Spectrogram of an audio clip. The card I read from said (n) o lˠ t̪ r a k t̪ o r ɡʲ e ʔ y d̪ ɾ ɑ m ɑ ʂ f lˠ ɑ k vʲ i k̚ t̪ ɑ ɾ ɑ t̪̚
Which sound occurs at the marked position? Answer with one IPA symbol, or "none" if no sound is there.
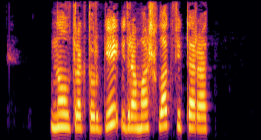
n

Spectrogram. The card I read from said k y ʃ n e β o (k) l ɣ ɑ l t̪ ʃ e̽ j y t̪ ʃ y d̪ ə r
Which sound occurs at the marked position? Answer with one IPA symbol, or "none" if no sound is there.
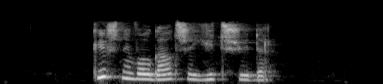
none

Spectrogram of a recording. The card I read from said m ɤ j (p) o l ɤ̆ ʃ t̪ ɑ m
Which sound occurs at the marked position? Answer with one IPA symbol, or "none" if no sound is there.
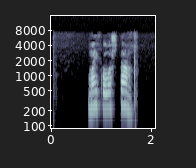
k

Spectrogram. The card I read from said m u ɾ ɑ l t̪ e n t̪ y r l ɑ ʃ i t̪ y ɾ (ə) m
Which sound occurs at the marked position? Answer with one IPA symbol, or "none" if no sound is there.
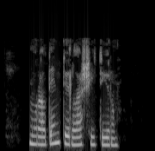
ə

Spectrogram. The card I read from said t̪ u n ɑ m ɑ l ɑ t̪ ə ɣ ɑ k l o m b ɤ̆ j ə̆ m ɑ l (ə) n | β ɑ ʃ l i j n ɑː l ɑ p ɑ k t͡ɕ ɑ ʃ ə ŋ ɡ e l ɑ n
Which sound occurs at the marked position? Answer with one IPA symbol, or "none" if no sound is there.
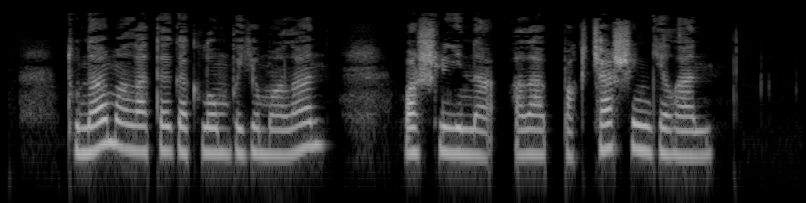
ɑ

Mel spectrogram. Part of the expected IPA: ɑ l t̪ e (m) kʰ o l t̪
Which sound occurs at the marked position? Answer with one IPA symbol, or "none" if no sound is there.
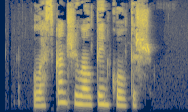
n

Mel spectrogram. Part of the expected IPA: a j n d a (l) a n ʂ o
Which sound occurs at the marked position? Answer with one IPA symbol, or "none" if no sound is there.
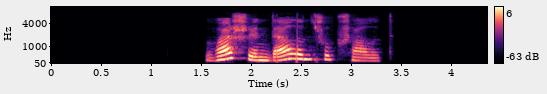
l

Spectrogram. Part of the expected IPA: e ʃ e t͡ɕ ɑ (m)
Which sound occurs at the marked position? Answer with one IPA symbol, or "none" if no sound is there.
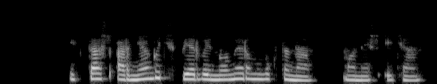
n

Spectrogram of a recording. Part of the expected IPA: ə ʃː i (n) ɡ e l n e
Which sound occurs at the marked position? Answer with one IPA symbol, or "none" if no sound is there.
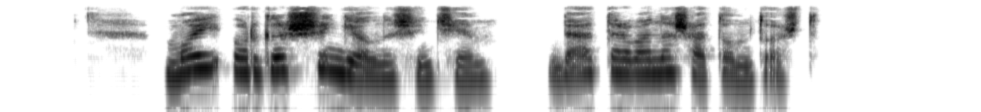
ŋ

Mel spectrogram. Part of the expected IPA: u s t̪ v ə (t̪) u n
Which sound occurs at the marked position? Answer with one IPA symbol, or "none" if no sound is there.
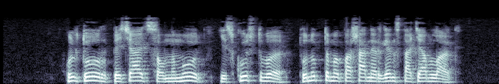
t̪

